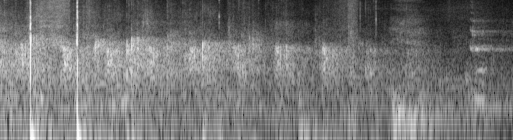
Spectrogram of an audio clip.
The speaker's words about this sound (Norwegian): Kan vi klappe de frem, de som flytter seg? Tusen hjertelig takk.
